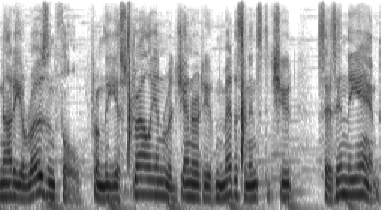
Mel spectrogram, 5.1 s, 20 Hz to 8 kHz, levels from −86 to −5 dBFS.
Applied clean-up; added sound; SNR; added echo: none; Clapping; 10 dB; none.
